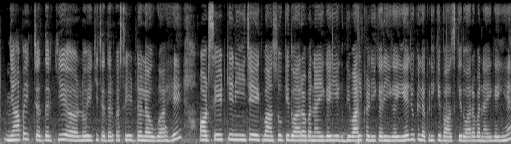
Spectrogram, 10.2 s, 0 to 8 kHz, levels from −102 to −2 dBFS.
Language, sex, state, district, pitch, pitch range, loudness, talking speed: Hindi, female, Uttar Pradesh, Jalaun, 235 Hz, 225-255 Hz, -25 LUFS, 225 wpm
